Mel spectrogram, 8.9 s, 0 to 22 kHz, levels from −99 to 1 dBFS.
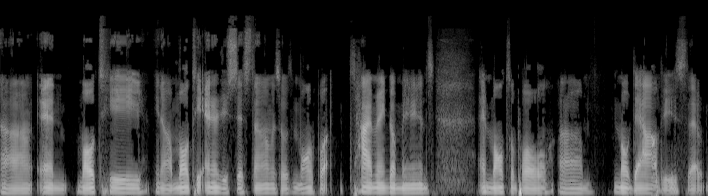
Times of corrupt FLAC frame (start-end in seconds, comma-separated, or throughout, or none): none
